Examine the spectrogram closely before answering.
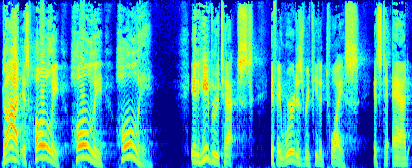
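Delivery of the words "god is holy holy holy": high, loud proclamation; full-voiced call of praise; crying out. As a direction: cry it out in worship, each holy falling away. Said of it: "They cried out to each other constantly".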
